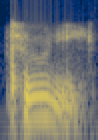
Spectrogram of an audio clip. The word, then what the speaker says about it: toonie: Well, then it's a toonie. Oh, that's so sweet, Mikey. The whole country. Oh, that's precious. It's a little loony here, a little loony and toony. Like MCToon, it rhymes with MCToon, a little MCToony here.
